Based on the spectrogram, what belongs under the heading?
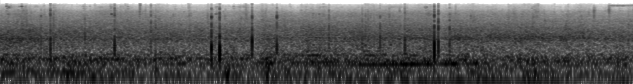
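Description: Steady rain falling, an even hiss, with scattered sharp taps of larger drops: several close together about two seconds in and a single stronger one near four and a half seconds.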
